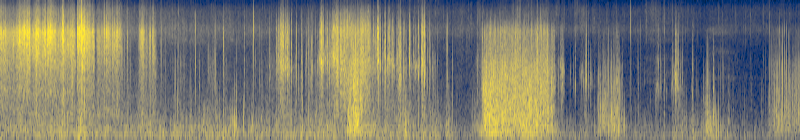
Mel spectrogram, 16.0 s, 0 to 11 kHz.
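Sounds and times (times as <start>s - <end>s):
skis hissing through powder: 0.0s - 14.0s
wind buffeting microphone: 0.0s - 16.0s
sleeve rubbing against camera: 5.4s - 8.5s, 9.5s - 12.4s.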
